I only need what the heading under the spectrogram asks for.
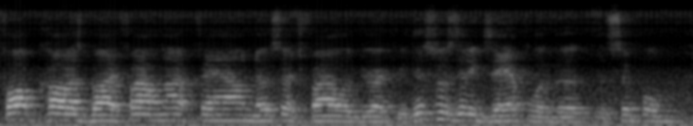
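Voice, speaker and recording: A fairly high-pitched man at a fairly quick pace, with audible room echo and noticeable background noise. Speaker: tech meetup presenter. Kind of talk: technical presentation. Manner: fast.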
